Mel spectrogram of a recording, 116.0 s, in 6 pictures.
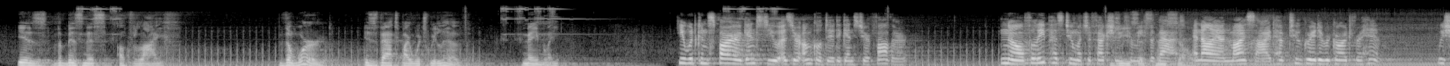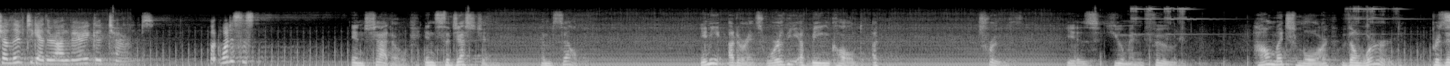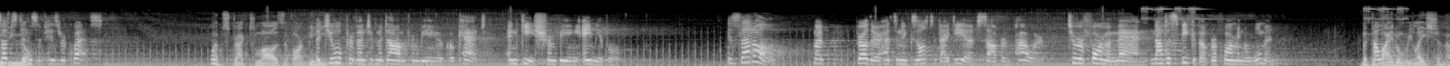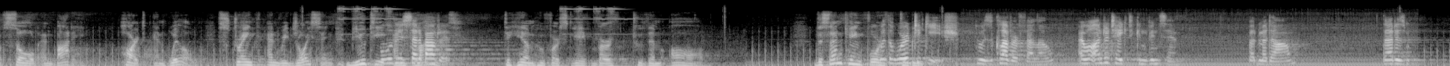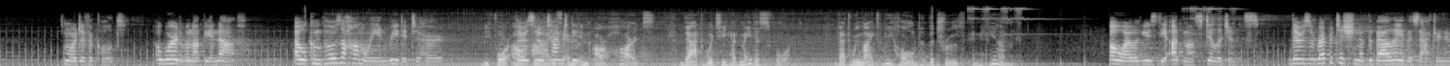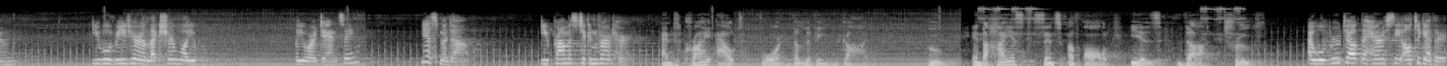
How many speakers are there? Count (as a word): two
